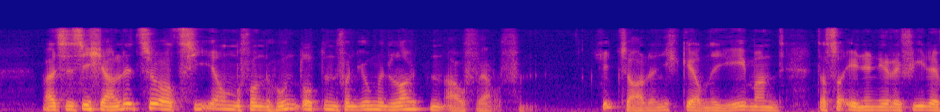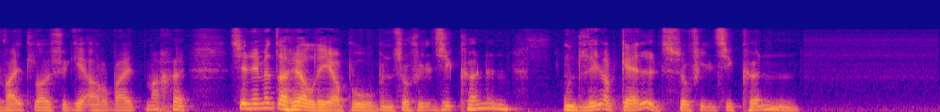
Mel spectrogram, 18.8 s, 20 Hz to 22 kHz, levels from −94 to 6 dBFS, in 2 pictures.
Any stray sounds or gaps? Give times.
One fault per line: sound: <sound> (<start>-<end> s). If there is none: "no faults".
no faults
